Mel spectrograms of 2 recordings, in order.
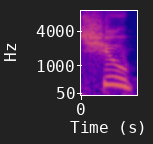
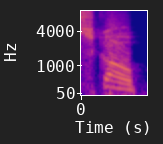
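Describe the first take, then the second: First: The name begins with an "sh" sound. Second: The name begins with an "sk" sound. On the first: The speaker calls it wrong. "It's not shoop" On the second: The speaker calls it right. "it's scope"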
